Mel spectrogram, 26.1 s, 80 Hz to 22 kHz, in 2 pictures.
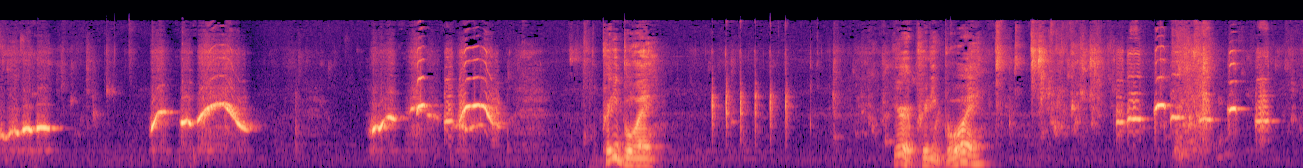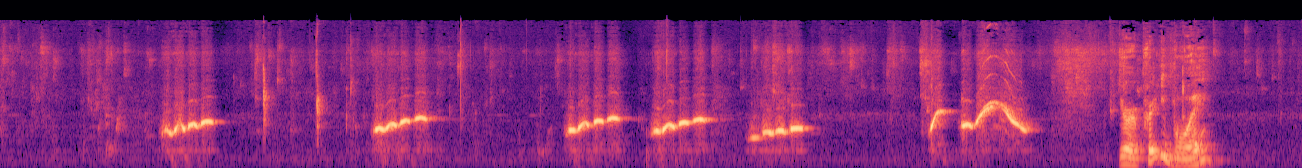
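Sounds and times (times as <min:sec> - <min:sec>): cockatiel whistling: 0:03.8 - 0:05.1, 0:11.2 - 0:12.8, 0:22.3 - 0:23.4.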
